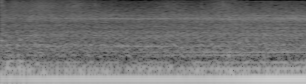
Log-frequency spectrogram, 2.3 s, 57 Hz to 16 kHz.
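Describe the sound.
A forestry harvester with a 1.2-tonne felling head drives across a field, its engine a low, steady diesel drone that grows slightly louder toward the end.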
